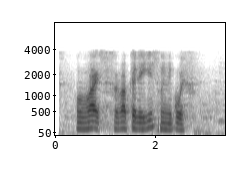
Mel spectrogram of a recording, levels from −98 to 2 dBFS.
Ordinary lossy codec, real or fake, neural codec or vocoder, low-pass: AAC, 16 kbps; fake; codec, 44.1 kHz, 1.7 kbps, Pupu-Codec; 7.2 kHz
